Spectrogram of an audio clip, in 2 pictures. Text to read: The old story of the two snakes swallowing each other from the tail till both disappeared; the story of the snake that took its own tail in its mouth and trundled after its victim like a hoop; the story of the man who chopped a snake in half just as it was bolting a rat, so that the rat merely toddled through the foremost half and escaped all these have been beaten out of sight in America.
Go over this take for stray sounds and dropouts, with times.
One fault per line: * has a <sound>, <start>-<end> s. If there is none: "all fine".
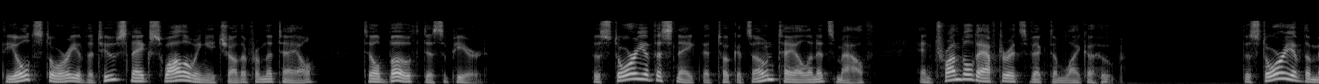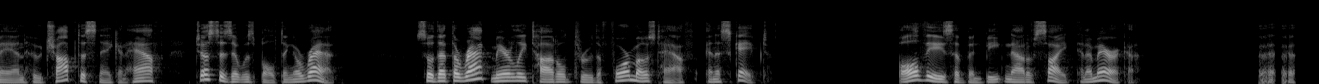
* has a laugh, 25.8-26.2 s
